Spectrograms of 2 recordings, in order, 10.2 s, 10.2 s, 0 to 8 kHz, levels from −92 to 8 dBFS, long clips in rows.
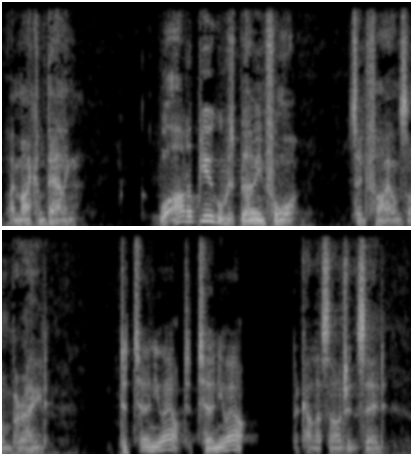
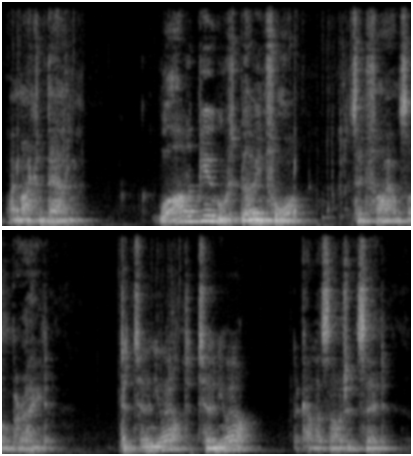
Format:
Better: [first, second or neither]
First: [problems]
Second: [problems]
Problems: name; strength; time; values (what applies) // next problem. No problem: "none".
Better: first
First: none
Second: noise reduction (neural separator model SepFormer DNS4)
